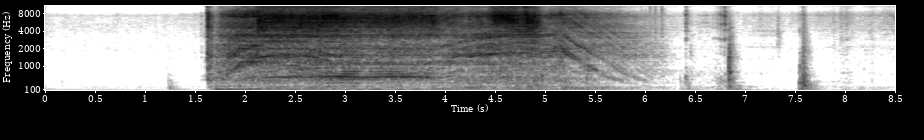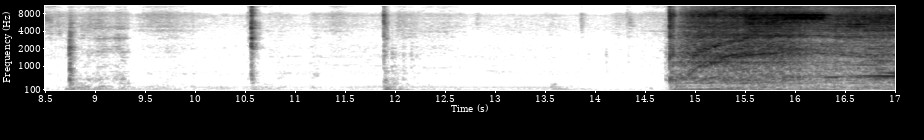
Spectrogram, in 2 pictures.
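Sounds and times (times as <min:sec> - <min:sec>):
miter saw spinning down: 0:01.6 - 0:06.2, 0:14.8 - 0:17.0.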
